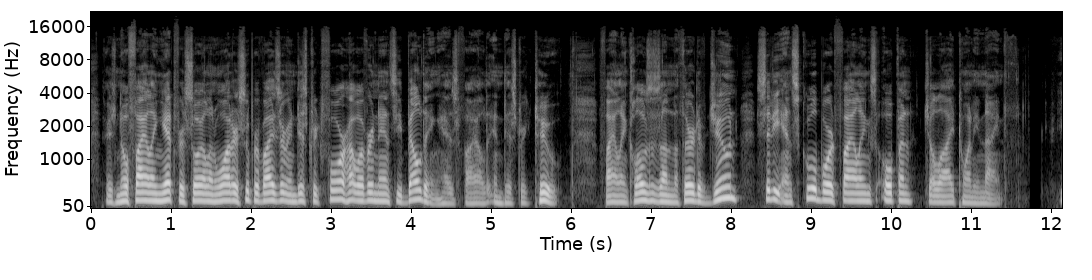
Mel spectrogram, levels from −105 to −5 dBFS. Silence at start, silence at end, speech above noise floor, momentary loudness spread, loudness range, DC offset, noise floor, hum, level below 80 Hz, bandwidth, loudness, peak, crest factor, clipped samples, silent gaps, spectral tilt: 0.2 s; 0.8 s; 29 dB; 12 LU; 5 LU; under 0.1%; -58 dBFS; none; -70 dBFS; 14.5 kHz; -29 LUFS; -12 dBFS; 16 dB; under 0.1%; none; -7.5 dB/octave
